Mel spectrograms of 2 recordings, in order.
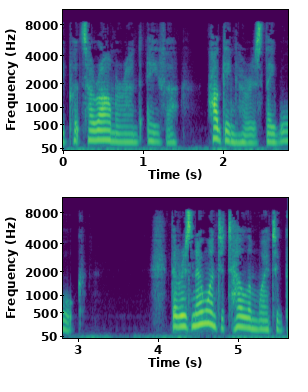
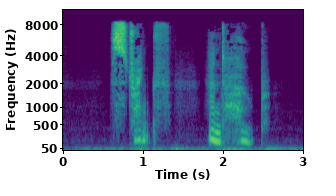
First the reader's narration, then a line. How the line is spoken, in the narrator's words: Magda mutters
